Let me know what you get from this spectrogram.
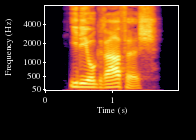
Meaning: ideographic
- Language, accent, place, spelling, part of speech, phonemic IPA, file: German, Germany, Berlin, ideographisch, adjective, /ideoˈɡʁaːfɪʃ/, De-ideographisch.ogg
